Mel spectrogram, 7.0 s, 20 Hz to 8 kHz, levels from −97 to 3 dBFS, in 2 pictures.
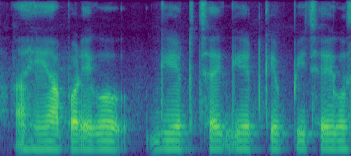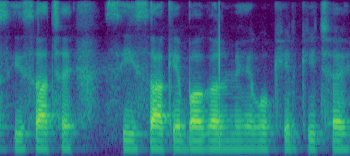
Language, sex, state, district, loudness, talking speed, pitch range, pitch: Maithili, male, Bihar, Samastipur, -24 LUFS, 165 wpm, 110-115 Hz, 115 Hz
